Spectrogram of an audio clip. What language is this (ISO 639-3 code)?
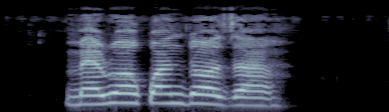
ibo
